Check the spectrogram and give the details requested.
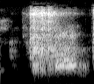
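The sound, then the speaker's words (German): A door in a video game slides open or shut with a loud, harsh mechanical whoosh lasting about half a second, and a second door movement starts right at the end. Nobody speaks. “Und jetzt gehen die Türen auf und zu, wetten?”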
